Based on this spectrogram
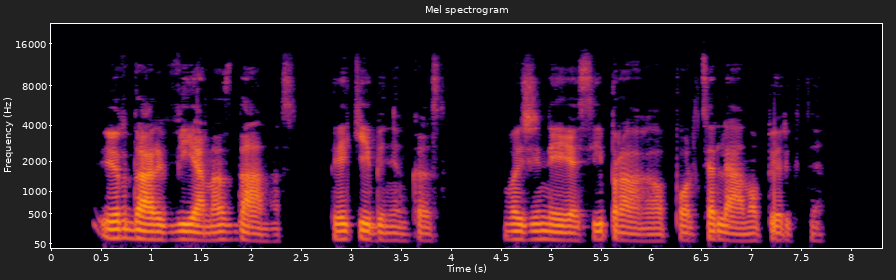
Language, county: Lithuanian, Marijampolė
